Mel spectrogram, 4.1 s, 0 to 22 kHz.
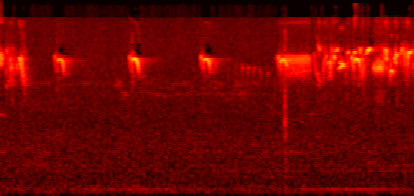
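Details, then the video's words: Wild European serin in Zamudio, Txorierri, Bizkaia, 6 May 2018: several short high sharp chirps spaced about half a second apart, then a sudden rapid, buzzy, jangling song phrase at very high pitch. "TXIRRISKIL ARRUNT LIBREREN KANTA_ ZAMUDIO _ Serinus serinus _ (Canto de verdecillo en libertad)"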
